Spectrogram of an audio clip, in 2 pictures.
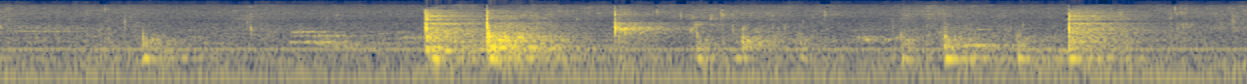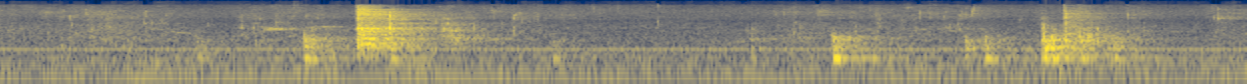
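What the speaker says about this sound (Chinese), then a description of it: "搅拌均匀。" Chicken pieces with cooking wine, pepper, starch, peanut oil and ginger slices being mixed in a bowl, a series of wet squelching stirs and utensil clinks in bursts over a steady low hum.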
